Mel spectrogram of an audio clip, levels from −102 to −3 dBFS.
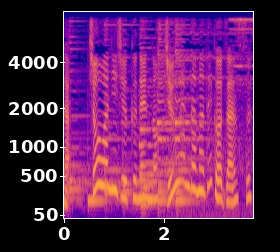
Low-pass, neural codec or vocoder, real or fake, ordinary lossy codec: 7.2 kHz; none; real; none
